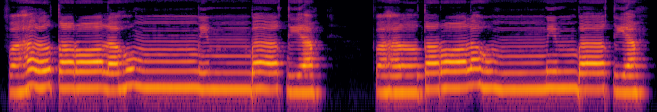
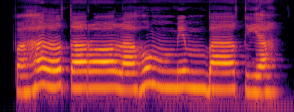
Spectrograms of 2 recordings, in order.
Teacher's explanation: mim mati bertemu dengan mim. Didengungkan dan ditahan 2 ketukan. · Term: idgham syafawi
